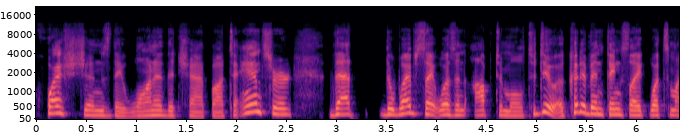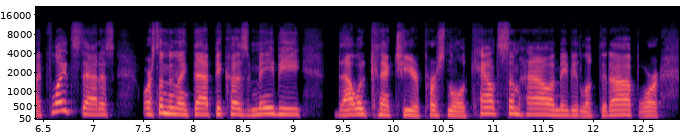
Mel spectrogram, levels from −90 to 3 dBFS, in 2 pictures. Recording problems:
none

